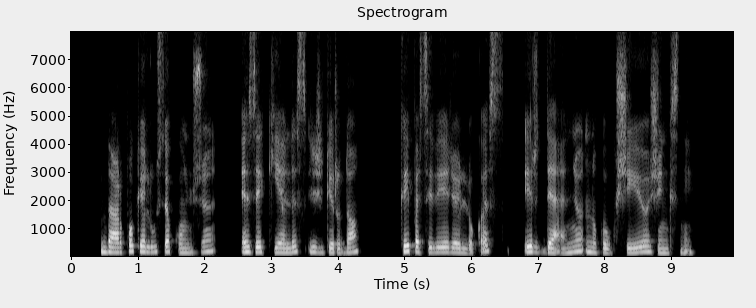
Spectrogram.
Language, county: Lithuanian, Kaunas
